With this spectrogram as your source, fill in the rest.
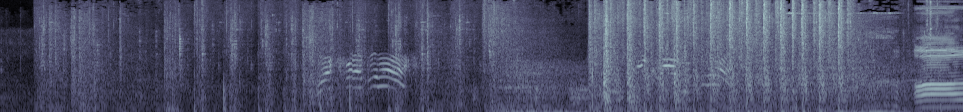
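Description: Rapid wallbang hip-fire gunshots in Rainbow Six Siege ring out as dense, sharp bursts, with heavier automatic fire pounding louder in the second half over constant game noise and some voices.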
